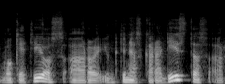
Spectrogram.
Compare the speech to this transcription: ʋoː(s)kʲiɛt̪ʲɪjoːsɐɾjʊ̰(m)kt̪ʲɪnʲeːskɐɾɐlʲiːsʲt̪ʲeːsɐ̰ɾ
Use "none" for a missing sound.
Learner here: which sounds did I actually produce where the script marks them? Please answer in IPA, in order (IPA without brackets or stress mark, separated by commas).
none, ŋ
